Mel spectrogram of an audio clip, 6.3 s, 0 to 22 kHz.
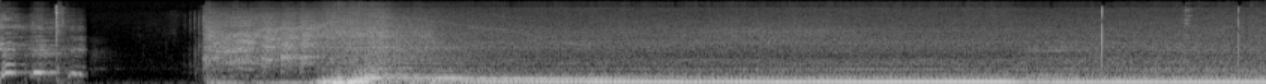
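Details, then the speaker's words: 2008 Nissan 350Z HR just after fitting a Z1 2.5-inch cold air intake, mass airflow sensors reconnected, throttle bodies cleaned, battery reconnected: cranks and catches, flares then settles to an even deep idle without hiss or stumble; normal start, checking for leaks. "I'm gonna turn the car on, start it up, see if there's any leaks anywhere."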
